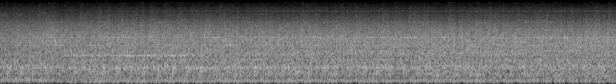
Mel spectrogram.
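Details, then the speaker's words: 1963 Buick Special project car, started with just the key, no pedal or added fuel, after a week unstarted: smooth, steady idle with an even hiss and low hum, no knocks, misses or hunting; normal idle. "I didn't hit the pedal. I didn't put gas in it. Nothing. I just hit the key and she fired right up. And it hasn't been started for a week."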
